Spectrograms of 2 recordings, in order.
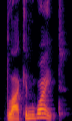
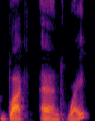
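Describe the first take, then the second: First: The word 'and' is reduced to a short 'n'. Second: The word 'and' is said fully and clearly. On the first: The speaker calls it right. "Don't say and, just say mm" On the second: The speaker calls it wrong.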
